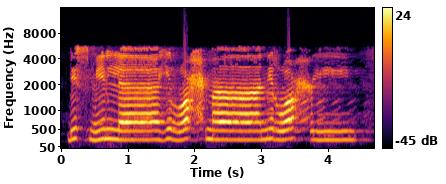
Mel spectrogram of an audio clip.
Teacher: اب دیکھیں ملا کھینچ کر پڑھنے اور نرم یعنی باریک پڑھنا ہے۔ رح نرمی سے پڑھا جانے والا ہے وسط حلق سے، اور نرحیم یا مدہ بن رہا ہے۔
